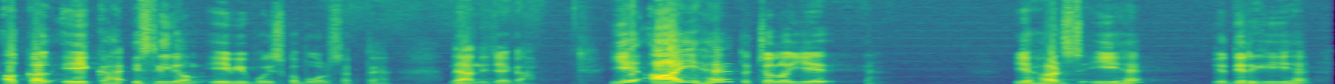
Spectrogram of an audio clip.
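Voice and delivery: ordinary talk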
